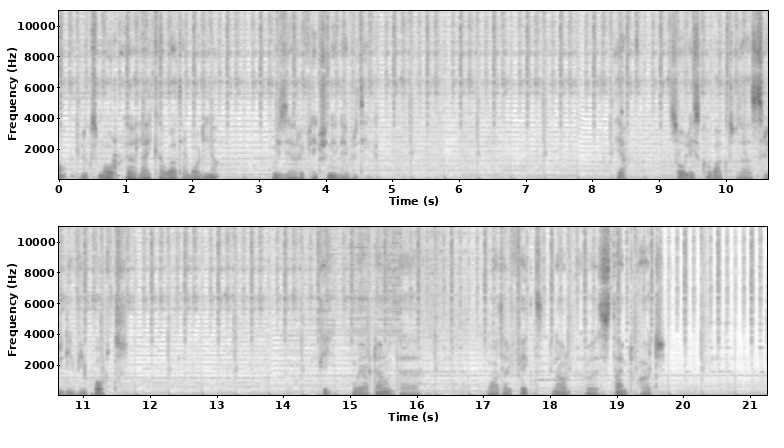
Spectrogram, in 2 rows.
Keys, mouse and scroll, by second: 9.6-21.2 drag.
